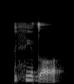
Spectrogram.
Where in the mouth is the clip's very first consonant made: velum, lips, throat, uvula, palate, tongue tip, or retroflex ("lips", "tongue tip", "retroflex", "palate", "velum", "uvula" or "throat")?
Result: lips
